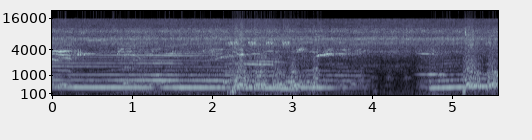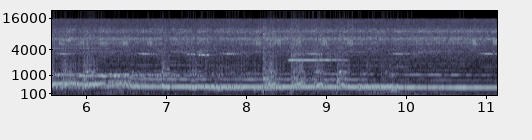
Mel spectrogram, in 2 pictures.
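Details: Wolves howling together with barking dogs: a loud chorus of sustained howls and yipping barks, a brief lull near the middle, then rising howls resume over steady tones.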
